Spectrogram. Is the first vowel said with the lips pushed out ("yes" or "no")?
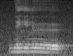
no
